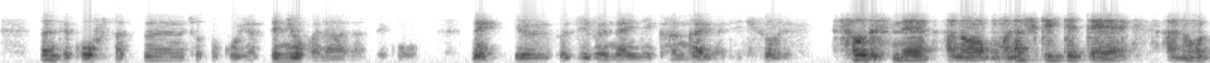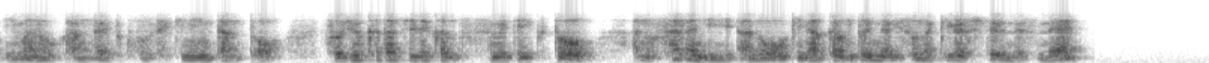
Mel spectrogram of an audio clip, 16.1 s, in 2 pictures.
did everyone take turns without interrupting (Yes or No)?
Yes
